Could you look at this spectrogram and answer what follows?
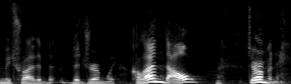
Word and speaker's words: Landau: Well, he was born in Landau, Germany, which I'm sure I'm mispronouncing. Let me try the German way. Landau, Germany.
